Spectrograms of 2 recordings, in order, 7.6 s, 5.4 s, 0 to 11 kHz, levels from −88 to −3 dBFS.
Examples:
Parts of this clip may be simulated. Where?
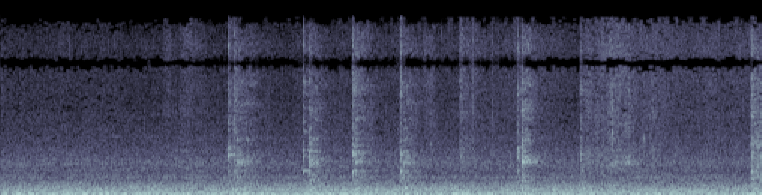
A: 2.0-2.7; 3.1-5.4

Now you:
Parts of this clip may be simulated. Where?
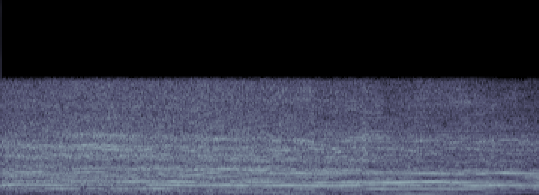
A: 0.0-0.4; 3.6-5.4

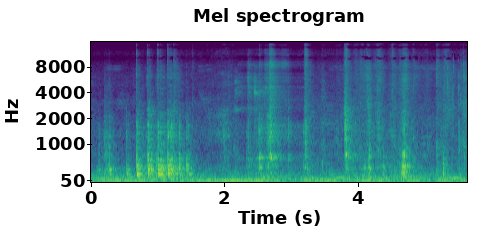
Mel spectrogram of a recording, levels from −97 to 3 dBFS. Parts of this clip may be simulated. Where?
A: 2.2-3.2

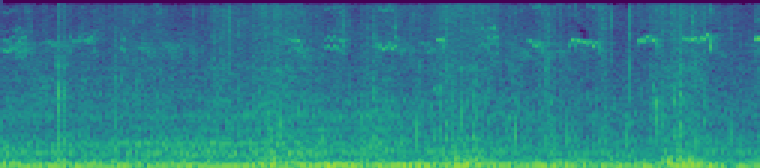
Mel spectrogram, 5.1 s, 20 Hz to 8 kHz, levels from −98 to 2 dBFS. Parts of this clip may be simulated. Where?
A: 2.5-3.3; 3.8-4.4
